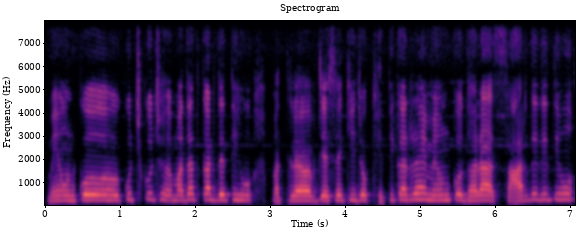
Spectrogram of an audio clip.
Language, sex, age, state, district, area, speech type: Hindi, female, 60+, Rajasthan, Jodhpur, rural, spontaneous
